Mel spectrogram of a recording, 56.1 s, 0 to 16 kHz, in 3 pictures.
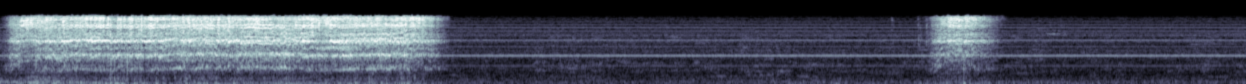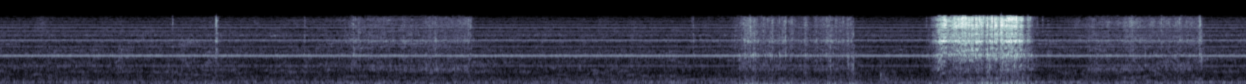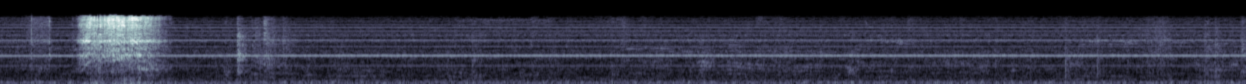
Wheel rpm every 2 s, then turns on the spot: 160, 160, 120, 0, 0, 0, 10, 10, 0, 0, 0, 0, 10, 0, 0, 10, 80, 20, 10, 60, 0, 0, 0, 0, 0, 0, 0, 0.
24-26 30-32 34-36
